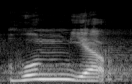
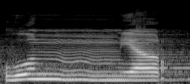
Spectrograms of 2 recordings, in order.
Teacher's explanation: Jadi tidak perlu didengungkan di sini ya, karena ini idhar syafawi, dibacanya jelas ya.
